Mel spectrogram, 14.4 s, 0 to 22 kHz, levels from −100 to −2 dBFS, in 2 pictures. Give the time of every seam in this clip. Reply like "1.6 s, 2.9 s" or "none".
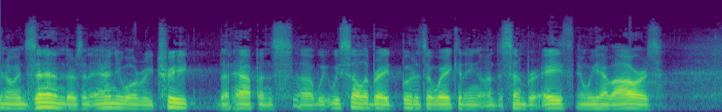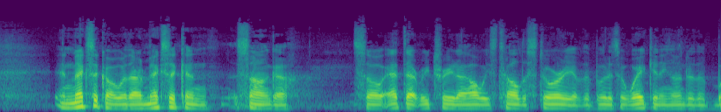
5.7 s, 10.8 s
